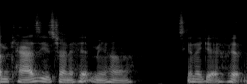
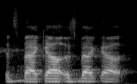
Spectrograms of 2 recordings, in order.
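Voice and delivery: excited; 3 semitones higher, 8 dB louder than usual. Real, not acted. Excited callout.

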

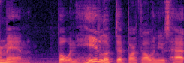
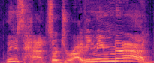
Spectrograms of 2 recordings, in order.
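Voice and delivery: high, loud, slow outburst; exasperated shout; 9 semitones higher, 6 dB louder than usual. Acted. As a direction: rage it through the palace. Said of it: "the king's voice rang out".

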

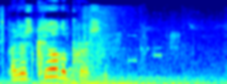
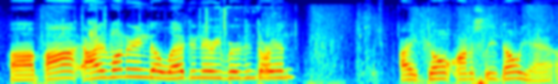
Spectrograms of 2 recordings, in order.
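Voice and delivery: ordinary delivery

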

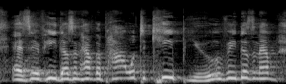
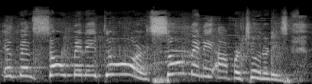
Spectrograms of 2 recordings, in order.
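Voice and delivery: high, raised preaching cry with SO leaned on; emphatic repeat; 8 semitones higher, 4 dB louder than usual. Real, not acted. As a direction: cry it out to the congregation, pitched high.

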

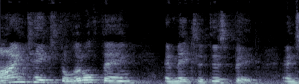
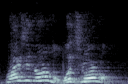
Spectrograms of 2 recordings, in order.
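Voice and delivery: high, loud, incredulous questions; indignant challenge; 12 semitones higher, 4 dB louder than usual. Real, not acted. Preacher to the congregation, rejecting relapse as normal, loud and high. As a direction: fire back at the idea that relapse is normal.

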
